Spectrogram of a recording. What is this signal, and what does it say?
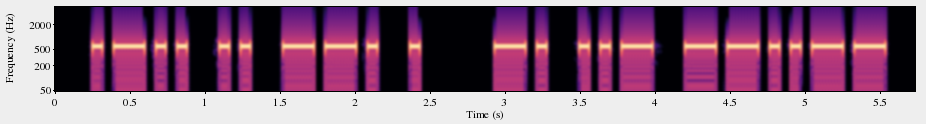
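Morse code, heard as a keyed tone, about 17 wpm, 600 Hz. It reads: LIGE NU,
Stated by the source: Slow (QRS) Morse practice at 17 wpm, from CW med Gnister.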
